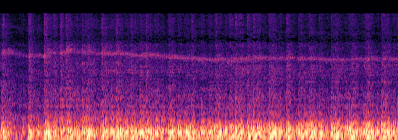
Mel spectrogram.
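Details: Subaru Brat with WRX engine swap, revived after a seized AC compressor threw its pulley, cam sensors cleaned: low, steady idle rumble with a faint even pulse and no knocks or misses; normal idle.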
